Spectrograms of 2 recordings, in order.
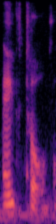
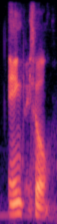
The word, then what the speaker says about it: Anctil: pronounce it for us that's all right it's pronounced anctol anktil how are you tonight man oh i'm doing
